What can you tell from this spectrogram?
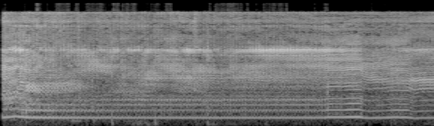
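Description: Small engine holds a fast, steady high-pitched buzz instead of settling low, with brief pitch shifts; the idle is set too high.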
